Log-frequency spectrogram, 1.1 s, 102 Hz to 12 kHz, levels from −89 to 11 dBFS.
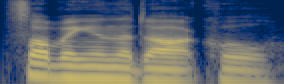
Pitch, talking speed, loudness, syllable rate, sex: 130 Hz, 280 wpm, -15 LUFS, 6.2 syllables/s, male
